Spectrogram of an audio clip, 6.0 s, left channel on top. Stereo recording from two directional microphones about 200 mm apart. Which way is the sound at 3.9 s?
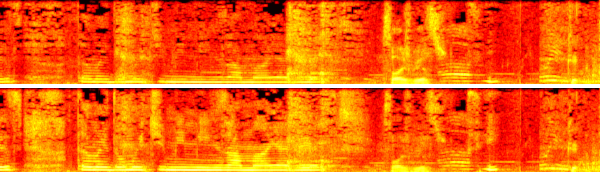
45° left (ahead or behind).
